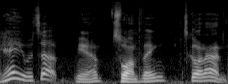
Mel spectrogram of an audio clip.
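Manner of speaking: high, easygoing hello in the dog's place; casual dog greeting. Retold or imitated. Dog greets its mud-covered owner, casual high greeting.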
